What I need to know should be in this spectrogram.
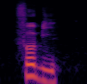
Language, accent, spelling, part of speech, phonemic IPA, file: French, France, -phobie, suffix, /fɔ.bi/, LL-Q150 (fra)--phobie.wav
- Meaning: -phobia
